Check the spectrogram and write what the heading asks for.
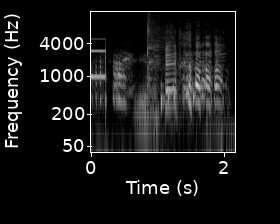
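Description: A short electronic beep, lasting about a quarter second, at the very start, followed by people's voices and laughter.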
